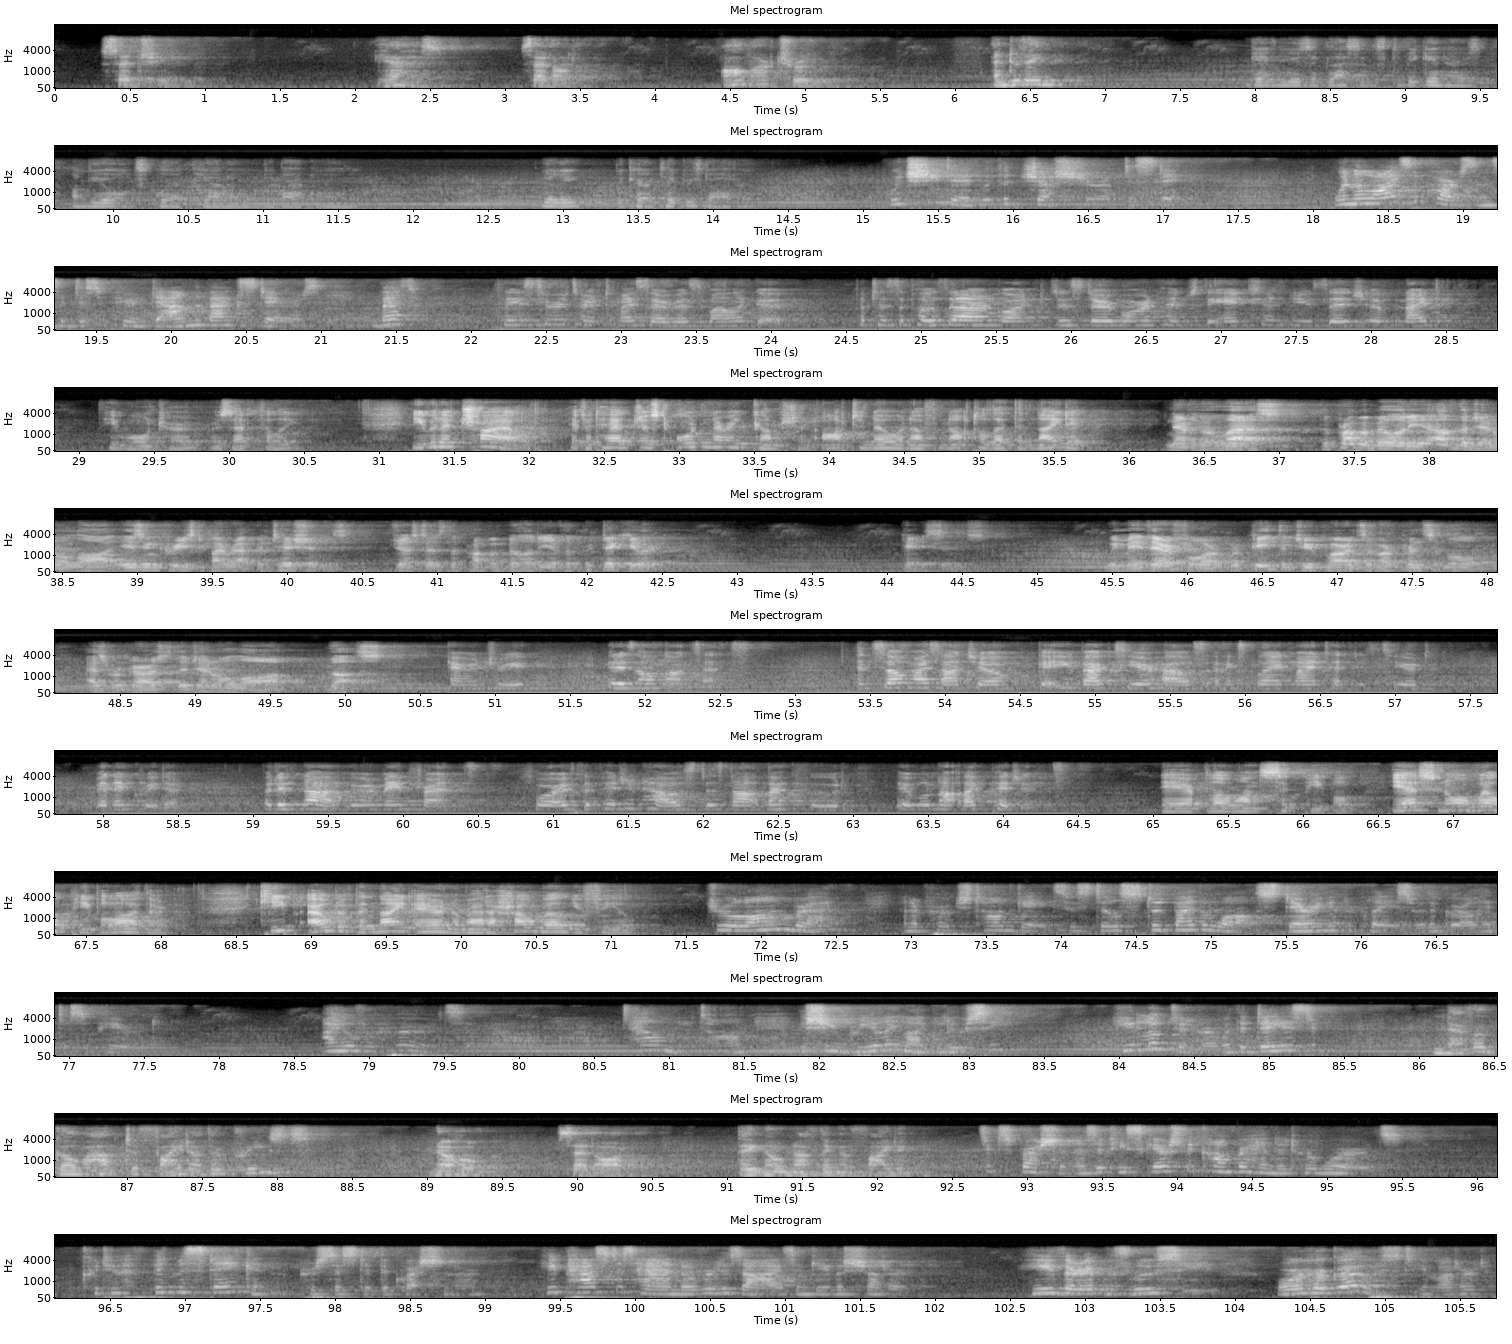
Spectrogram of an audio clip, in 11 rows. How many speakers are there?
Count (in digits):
6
